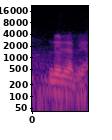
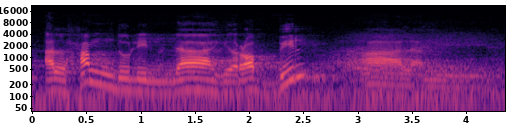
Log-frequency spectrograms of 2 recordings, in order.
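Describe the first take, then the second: First: Alhamdulillah muttered low and short; mumbled thanks. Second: Slow, low, reverent recitation; devout recitation. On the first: Preacher mocks a careless thanks, low and muttered. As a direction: throw the Alhamdulillah away, barely voiced. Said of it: "Jangan kau bilang, "Alhamdulillah". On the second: Preacher shows the congregation how to give thanks, slow and reverent. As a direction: intone it slowly and low. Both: Shown as a demonstration.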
